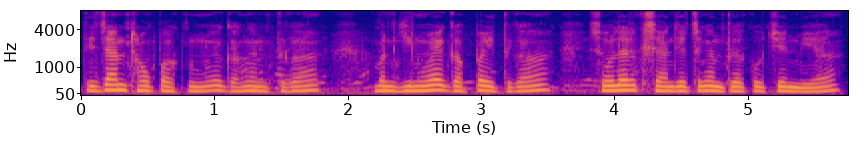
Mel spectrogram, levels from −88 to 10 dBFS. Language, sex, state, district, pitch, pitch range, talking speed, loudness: Wancho, male, Arunachal Pradesh, Longding, 160 Hz, 155-175 Hz, 165 wpm, -18 LUFS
